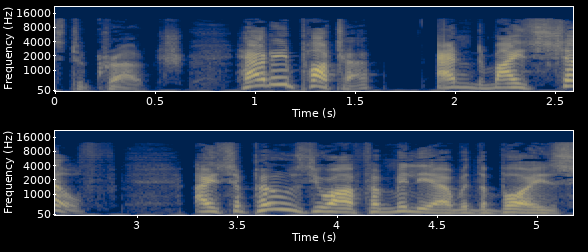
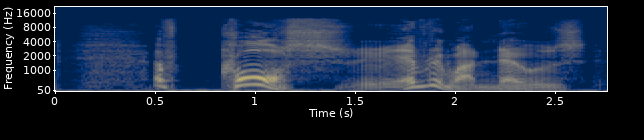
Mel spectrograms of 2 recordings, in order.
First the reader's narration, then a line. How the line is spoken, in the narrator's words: muttered Mr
